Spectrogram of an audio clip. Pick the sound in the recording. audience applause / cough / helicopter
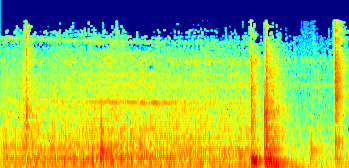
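helicopter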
